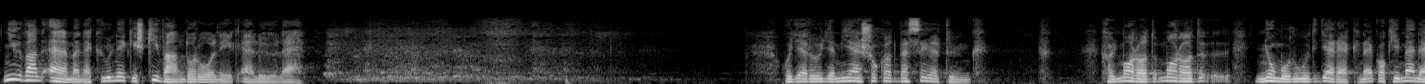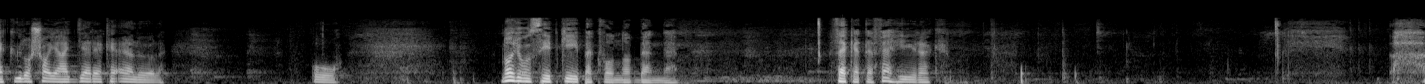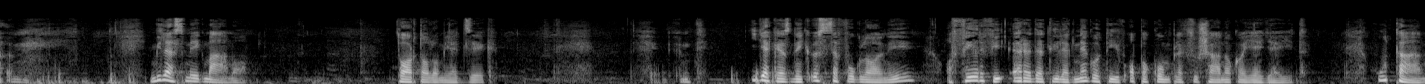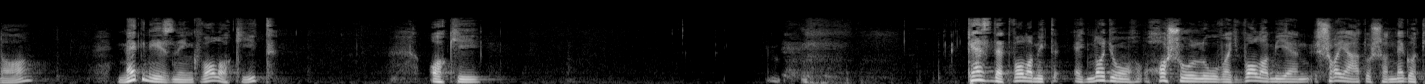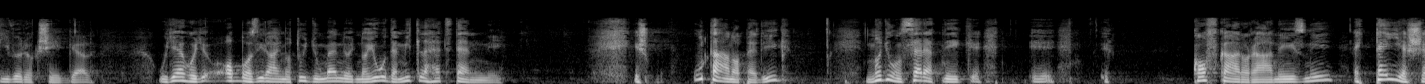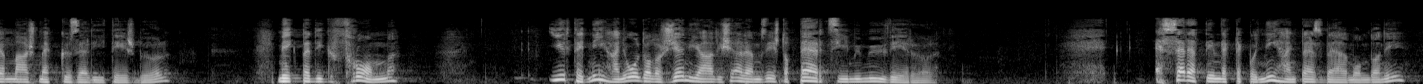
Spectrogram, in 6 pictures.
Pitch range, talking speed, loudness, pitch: 105-150 Hz, 70 wpm, -19 LUFS, 125 Hz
